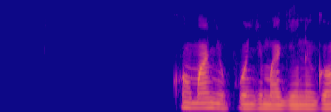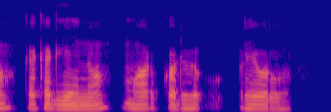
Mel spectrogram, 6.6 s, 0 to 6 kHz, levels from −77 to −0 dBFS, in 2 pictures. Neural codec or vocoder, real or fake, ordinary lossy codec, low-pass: none; real; AAC, 48 kbps; 5.4 kHz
